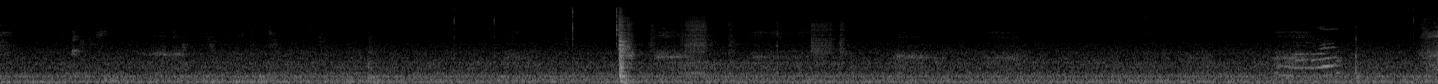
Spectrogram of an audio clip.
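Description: Small kittens meowing indoors, with a few faint high mews rising over a steady background hum, mostly near the end, beside a single sharp click.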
